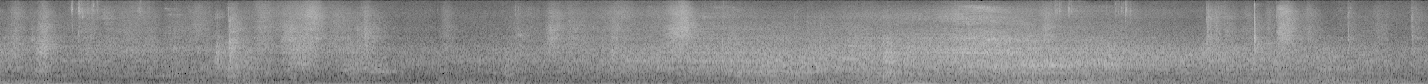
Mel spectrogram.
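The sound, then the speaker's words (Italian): Background road traffic from passing cars forms a continuous low rumble and hiss. It holds at a fairly even, moderate level throughout with no talking over it. “anche se abbiamo avuto sottofondo delle macchine”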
